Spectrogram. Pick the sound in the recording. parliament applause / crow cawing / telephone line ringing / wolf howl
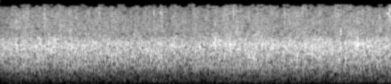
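parliament applause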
